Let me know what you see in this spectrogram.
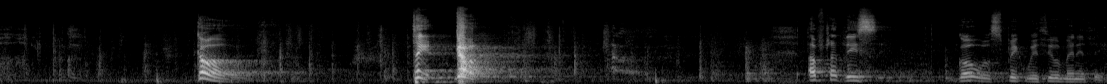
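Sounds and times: loud shouts: 4.2 - 5.4.

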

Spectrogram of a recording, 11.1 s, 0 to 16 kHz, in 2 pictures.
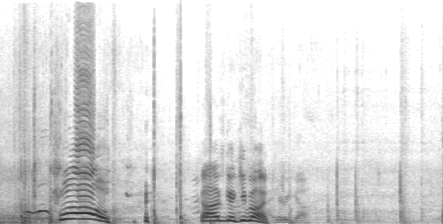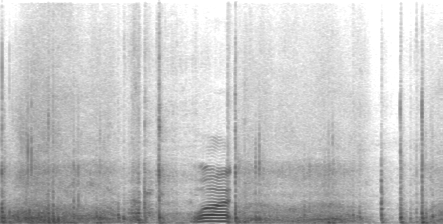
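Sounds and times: skateboard rolling rumble: 0.0 - 0.8, 4.0 - 11.0.

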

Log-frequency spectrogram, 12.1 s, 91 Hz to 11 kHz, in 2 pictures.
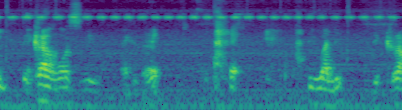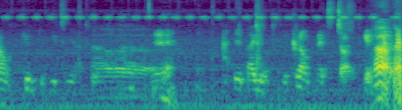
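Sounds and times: man speaking: 0.0 - 2.4, 3.3 - 3.6, 4.5 - 8.7, 9.4 - 12.0
insect chirping: 0.0 - 12.0.

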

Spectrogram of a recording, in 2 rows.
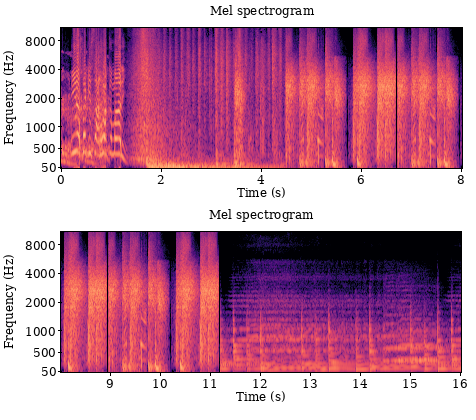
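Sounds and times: loud slap and whack hits: 3.2 - 11.2
background music: 11.2 - 16.0.

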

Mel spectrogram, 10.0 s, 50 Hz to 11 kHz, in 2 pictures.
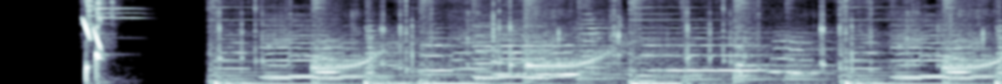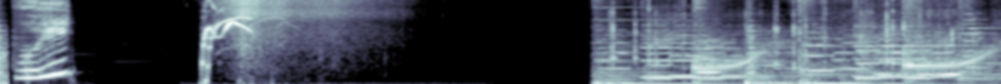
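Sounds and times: animation background music: 0.4 - 6.2, 8.0 - 10.0.

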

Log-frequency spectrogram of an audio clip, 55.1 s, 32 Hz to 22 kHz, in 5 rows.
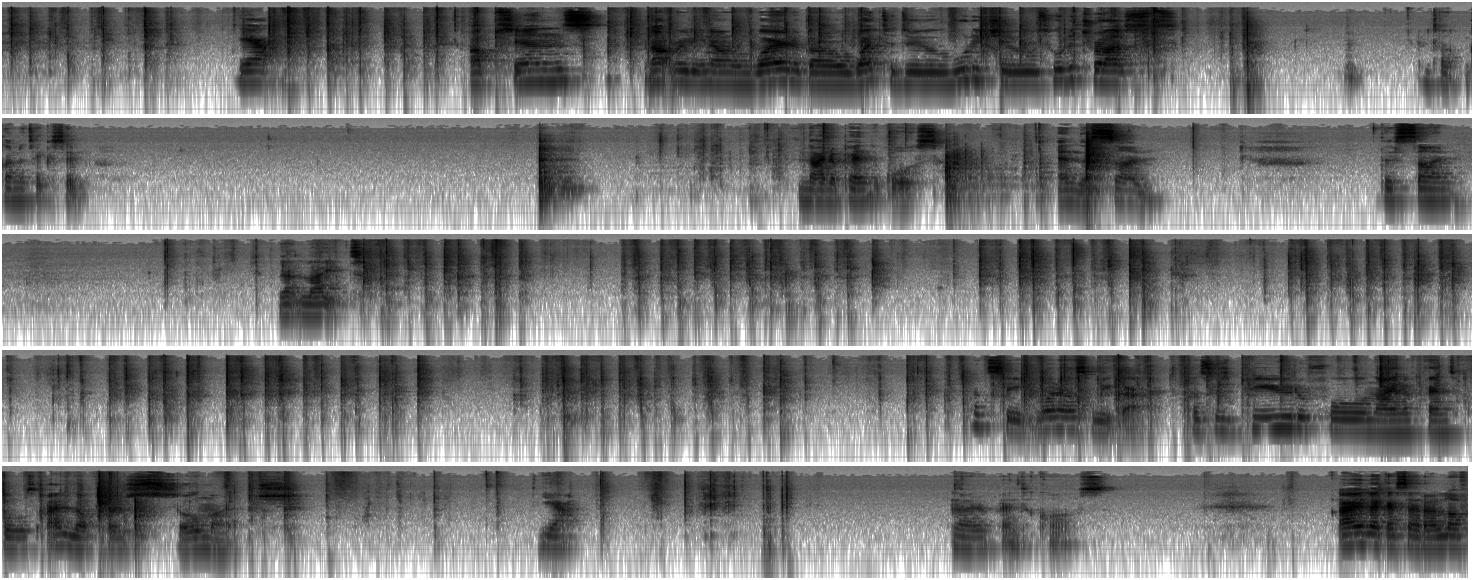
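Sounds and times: cards being shuffled by hand: 0.0 - 9.6, 15.9 - 17.9, 23.2 - 50.1
knock on tabletop: 15.1 - 15.4.

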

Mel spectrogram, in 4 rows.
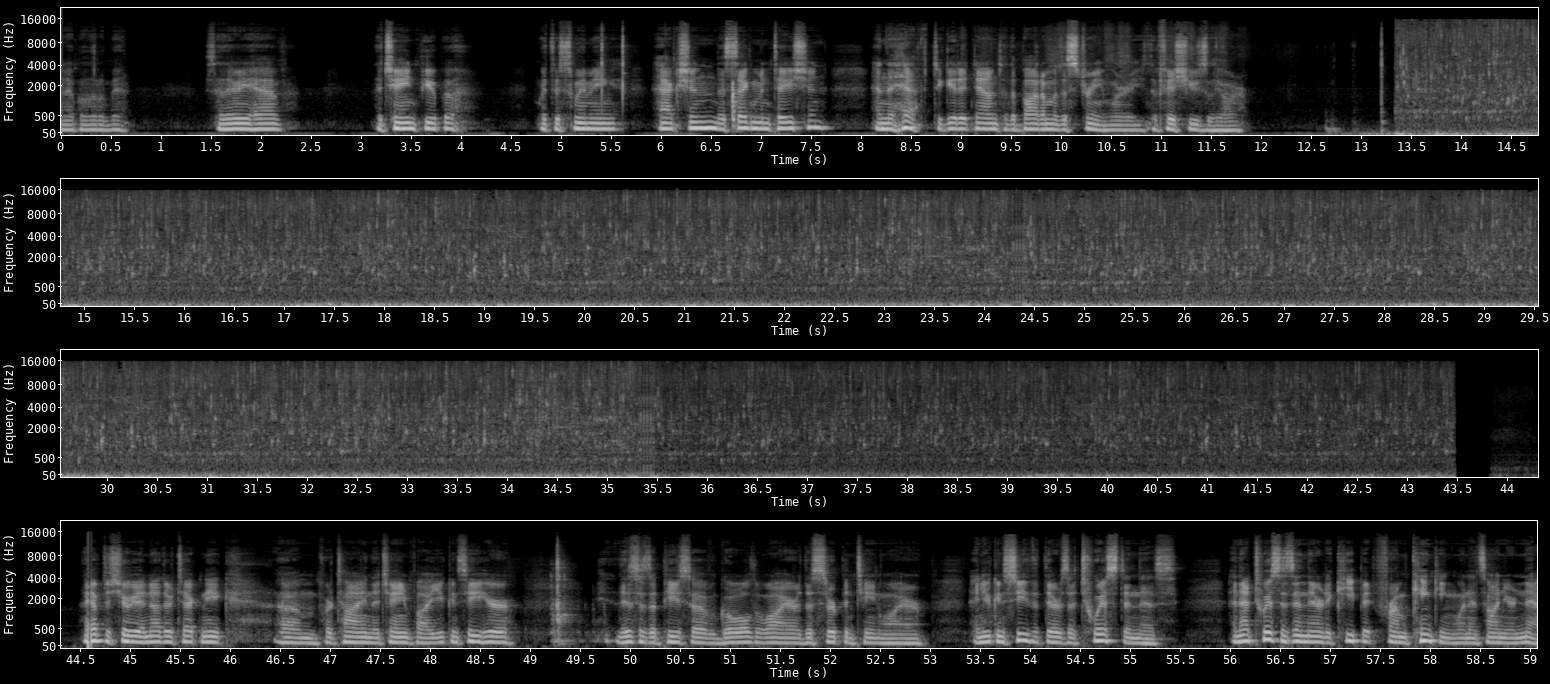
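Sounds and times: running water: 5.0 - 7.5, 8.2 - 11.8, 13.3 - 43.5.

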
